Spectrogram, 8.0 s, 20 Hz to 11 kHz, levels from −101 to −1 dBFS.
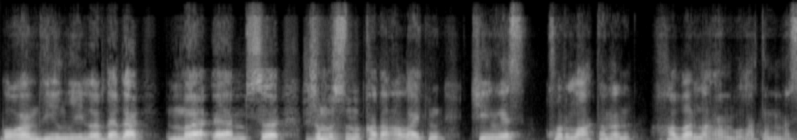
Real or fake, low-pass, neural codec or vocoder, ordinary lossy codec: fake; 9.9 kHz; codec, 24 kHz, 1 kbps, SNAC; Opus, 16 kbps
